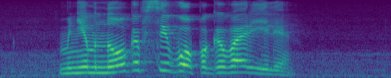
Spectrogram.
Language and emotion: Russian, angry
